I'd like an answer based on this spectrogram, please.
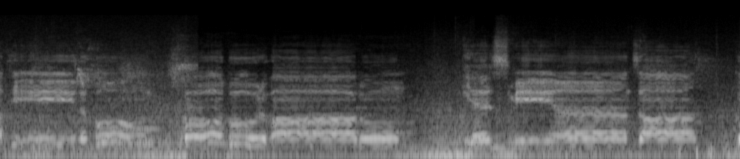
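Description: A solo voice singing a slow chant in long, wavering held notes, over a low steady hum.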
